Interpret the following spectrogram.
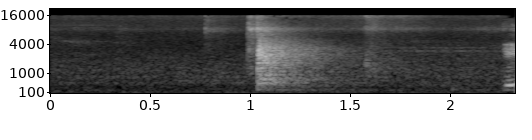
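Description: A whiteboard marker stroking across the board: one quick swish about a second in, fading off quickly, with a few faint scratches around it.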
